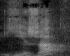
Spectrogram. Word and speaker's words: їжак: їжа виділяючи перший звук їжак Давайте зробимо звуковий аналіз слова їжак у слові їжак два склади наголос падає на другий склад перший склад перший звук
